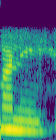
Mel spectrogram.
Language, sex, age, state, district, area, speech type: Manipuri, female, 60+, Manipur, Bishnupur, rural, conversation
